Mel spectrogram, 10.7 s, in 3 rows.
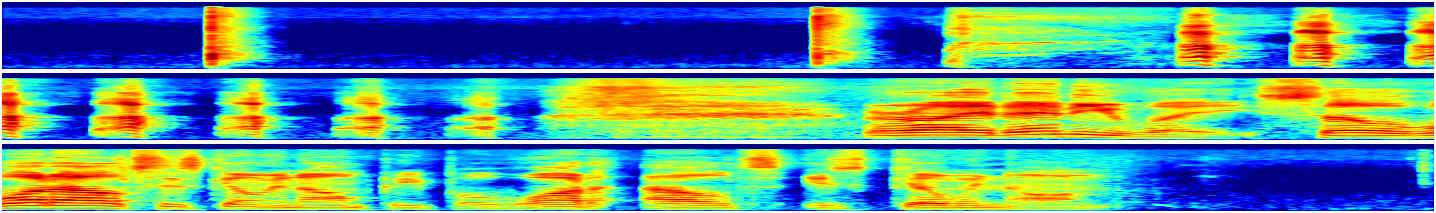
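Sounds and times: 
slow clap: 2.0 - 2.2
snickering laughter: 2.4 - 5.0
speech: 5.8 - 10.0.

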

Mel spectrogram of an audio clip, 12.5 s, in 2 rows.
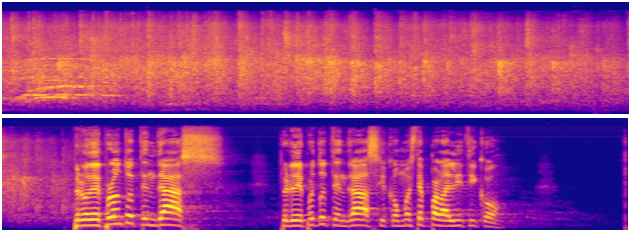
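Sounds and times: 
audience applause: 0.0 - 7.1
speech: 7.0 - 8.4, 9.1 - 11.4.

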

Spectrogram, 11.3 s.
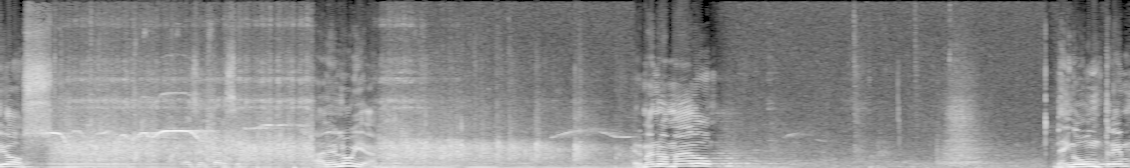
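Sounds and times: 
speech: 0.0 - 4.4, 6.3 - 7.6, 10.6 - 11.2
audience applause: 0.3 - 6.8.

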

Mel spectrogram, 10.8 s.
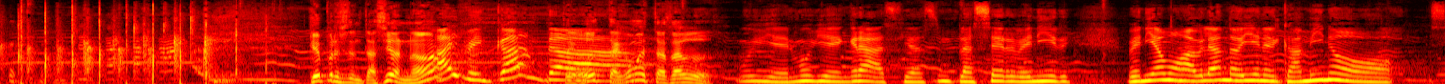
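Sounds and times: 
speech: 0.0 - 0.4, 2.3 - 10.8
audience clapping: 0.0 - 2.1.

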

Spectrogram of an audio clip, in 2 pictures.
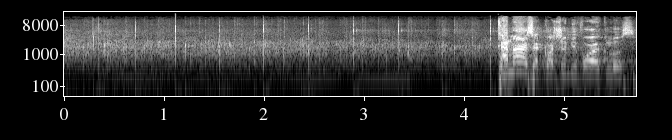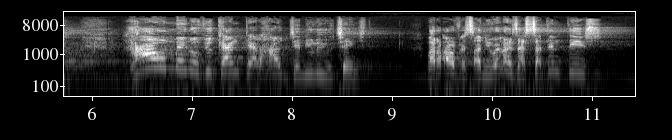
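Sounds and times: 
audience clapping: 0.0 - 5.7
speech: 4.4 - 8.8, 9.4 - 11.2.

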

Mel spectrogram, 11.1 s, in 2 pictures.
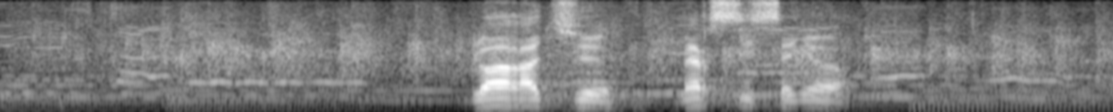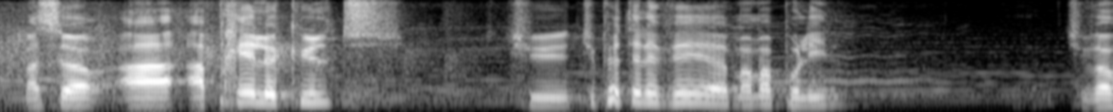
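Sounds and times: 
church congregation applauding in acclaim of God: 0.0 - 8.8
speech: 2.4 - 4.4, 5.7 - 7.5, 8.2 - 9.9, 10.9 - 11.1.

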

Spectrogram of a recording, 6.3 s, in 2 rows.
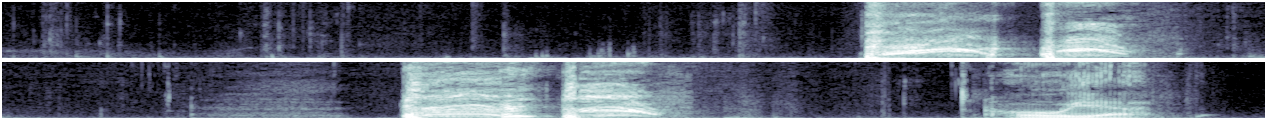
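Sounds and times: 
person coughing after water went down wrong: 2.2 - 3.0, 4.2 - 5.0
speech: 5.7 - 6.1.

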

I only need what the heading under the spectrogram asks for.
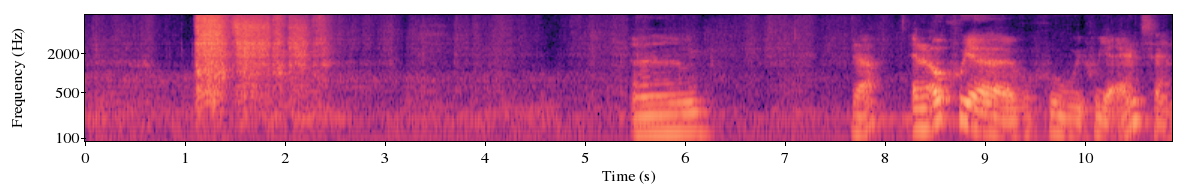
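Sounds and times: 
nose blowing: 1.0 - 2.6
speech: 5.5 - 6.3, 7.7 - 10.8.

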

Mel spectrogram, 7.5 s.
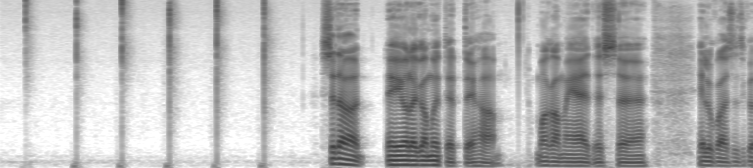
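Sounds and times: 
finger snap: 0.2 - 2.8
speech: 3.3 - 7.5.

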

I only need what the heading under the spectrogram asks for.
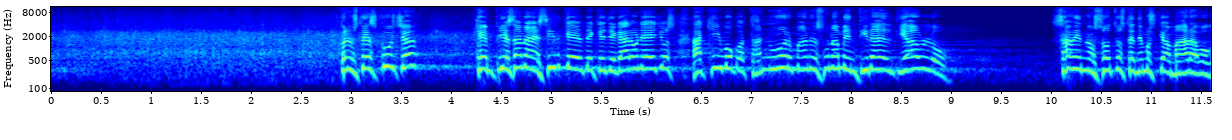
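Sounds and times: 
audience applauding: 0.0 - 5.2
speech: 2.9 - 9.1, 10.0 - 11.5.

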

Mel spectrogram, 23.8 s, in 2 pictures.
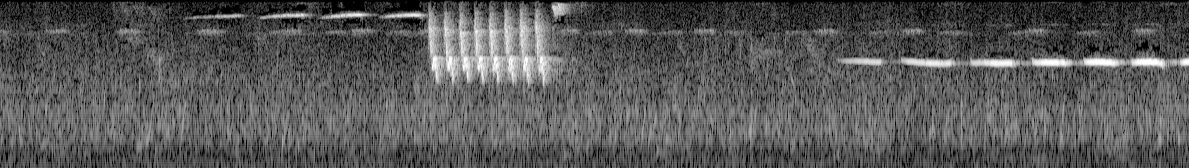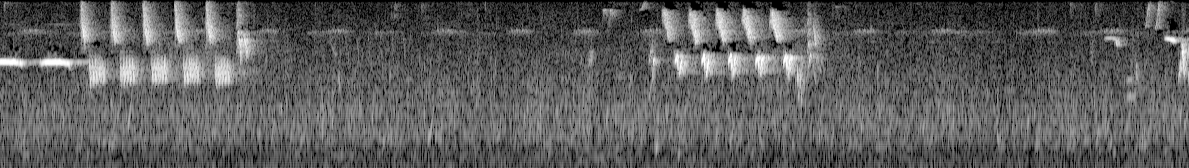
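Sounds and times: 
nightingale singing: 2.1 - 5.7, 8.4 - 14.4, 18.4 - 20.1, 23.0 - 23.7.

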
